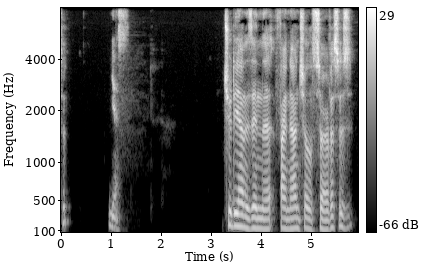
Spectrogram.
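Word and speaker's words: Qudian: term, not just on DoYou, but also on Chudian. Is that how you pronounce it? Yes. Chudian is in the financial services industry in China.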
